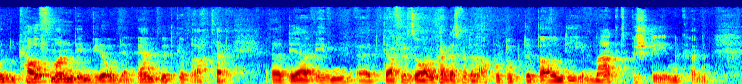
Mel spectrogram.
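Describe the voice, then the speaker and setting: Over noticeable background noise and audible room echo, a man with a fairly low pitch talks at a fairly quick pace with fairly even intonation. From Germany, Sauerland (born in Leipzig). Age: 50s. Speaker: tech entrepreneur, head of innovation agency. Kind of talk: interview.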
